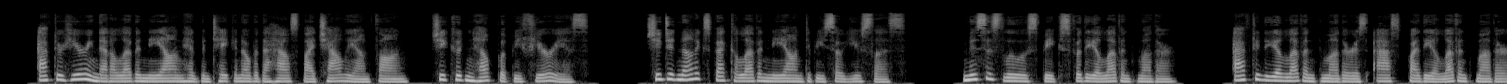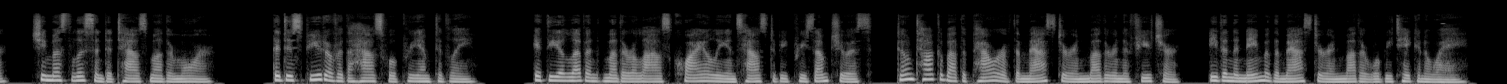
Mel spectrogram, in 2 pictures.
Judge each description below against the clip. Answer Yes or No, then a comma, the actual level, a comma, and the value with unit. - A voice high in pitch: No, medium, 140 Hz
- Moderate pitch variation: Yes, average, 3.5 semitones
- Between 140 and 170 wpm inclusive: No, average, 190 wpm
